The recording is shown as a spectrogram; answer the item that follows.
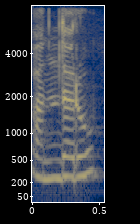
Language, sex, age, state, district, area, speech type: Telugu, female, 18-30, Telangana, Bhadradri Kothagudem, rural, spontaneous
